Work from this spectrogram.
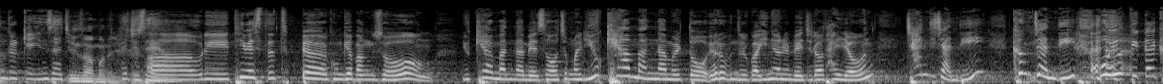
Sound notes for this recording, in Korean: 유쾌한 만남 공개방송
